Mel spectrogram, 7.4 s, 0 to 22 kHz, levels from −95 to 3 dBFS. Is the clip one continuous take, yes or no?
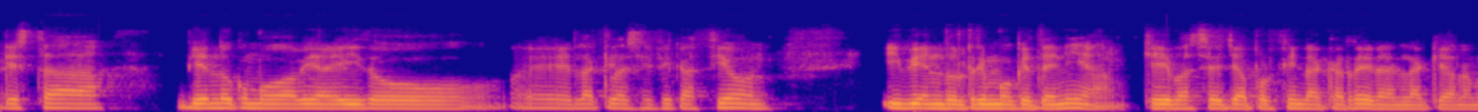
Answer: yes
